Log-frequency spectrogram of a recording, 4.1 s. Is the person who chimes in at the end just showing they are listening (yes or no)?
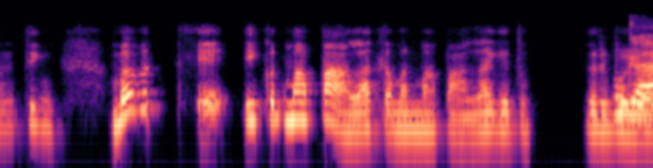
no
